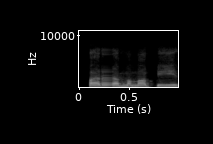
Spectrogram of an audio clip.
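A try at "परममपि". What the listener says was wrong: కాదు మాతాజీ, పరమపి. పరమం కాదు, పరమపి.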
